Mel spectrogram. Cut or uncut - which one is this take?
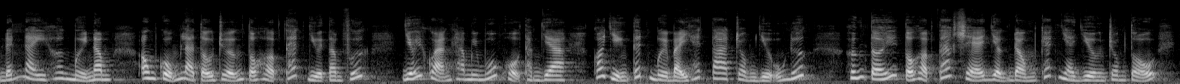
uncut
